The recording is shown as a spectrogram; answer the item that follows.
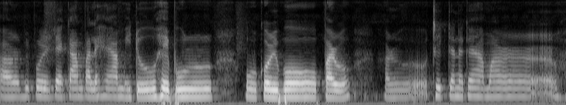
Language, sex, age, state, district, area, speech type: Assamese, female, 18-30, Assam, Darrang, rural, spontaneous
